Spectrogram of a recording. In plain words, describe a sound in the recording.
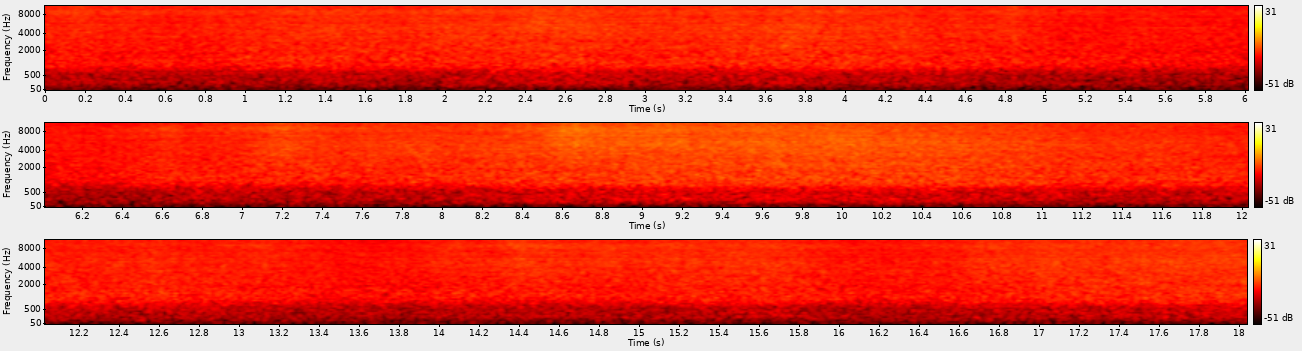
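Wind rushes steadily past outdoors.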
